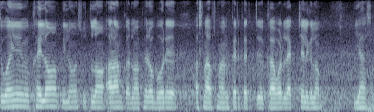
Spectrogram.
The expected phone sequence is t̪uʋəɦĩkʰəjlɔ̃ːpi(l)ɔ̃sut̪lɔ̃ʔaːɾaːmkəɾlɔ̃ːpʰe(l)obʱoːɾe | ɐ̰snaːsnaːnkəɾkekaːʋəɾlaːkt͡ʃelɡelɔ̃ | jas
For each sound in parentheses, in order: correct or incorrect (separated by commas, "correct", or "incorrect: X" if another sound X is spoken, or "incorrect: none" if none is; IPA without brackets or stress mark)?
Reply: correct, incorrect: ɾ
